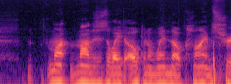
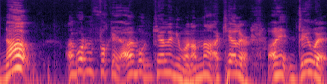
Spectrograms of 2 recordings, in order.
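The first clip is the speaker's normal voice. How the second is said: loud, high-pitched acted outburst; desperate denial; 10 semitones higher, 6 dB louder than usual. Accused killer told to drop the gun, desperate loud denial. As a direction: open on a shouted refusal, keep protesting high.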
